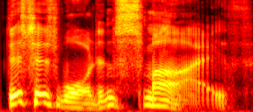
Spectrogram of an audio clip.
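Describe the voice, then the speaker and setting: A man's voice: lowish voice, huge pitch swings, takes it slowly, vocal fry, no room sound, studio quality, voice pushed up, full character voice. A man voicing a haughty aristocratic wizard lawman for an audiobook, with a pompous, drawling British accent. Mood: haughty, condescending. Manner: pompous, drawling, exaggeratedly snooty.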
